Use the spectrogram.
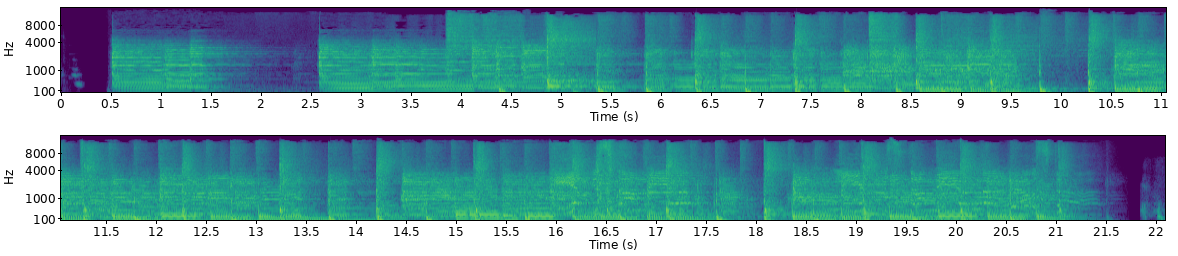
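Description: A rock song plays loud, opening with a short, quieter intro before a brief pause and then the full band crashing in with steady, driving drums that continue to the end.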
